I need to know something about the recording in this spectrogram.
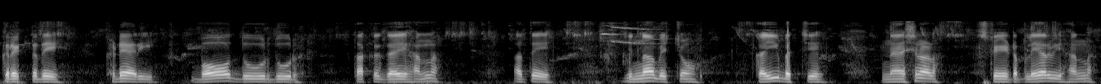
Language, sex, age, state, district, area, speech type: Punjabi, male, 30-45, Punjab, Mansa, rural, spontaneous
